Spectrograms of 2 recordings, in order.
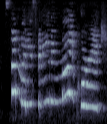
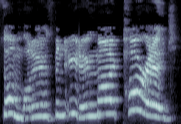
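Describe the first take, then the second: First: It is said in a high, squeaky voice. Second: It is said in a loud, growly voice.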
